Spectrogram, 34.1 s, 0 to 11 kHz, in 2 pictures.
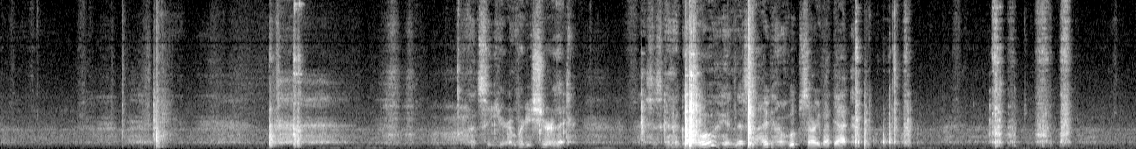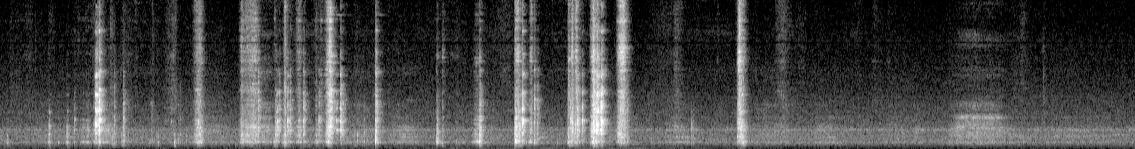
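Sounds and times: metal parts clicking and clinking: 17.8s - 19.8s, 21.1s - 22.8s, 23.6s - 26.3s.

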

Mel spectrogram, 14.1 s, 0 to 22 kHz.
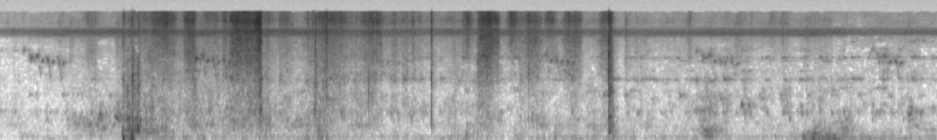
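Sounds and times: grass rustling: 1.3s - 9.4s
handling noises: 1.8s - 9.4s.

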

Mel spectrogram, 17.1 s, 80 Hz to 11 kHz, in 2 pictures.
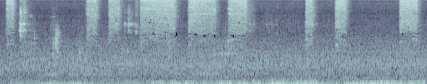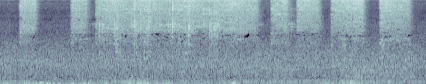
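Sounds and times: spray paint can hissing: 0.1s - 0.5s, 1.7s - 5.1s, 6.1s - 7.0s, 8.0s - 9.3s, 10.0s - 16.8s
low rumble: 3.3s - 13.8s.

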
